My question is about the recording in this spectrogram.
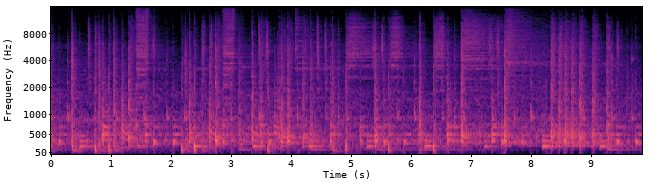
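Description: Drum kit played in a fast, busy solo: rapid snare and tom strokes with rimshots, bass drum hits and several cymbal crashes.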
